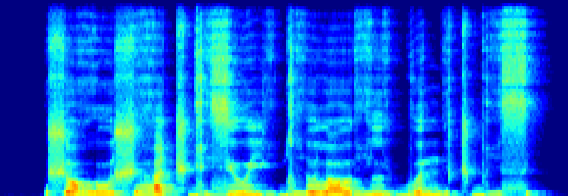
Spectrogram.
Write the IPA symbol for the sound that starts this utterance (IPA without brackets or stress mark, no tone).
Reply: ʃ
